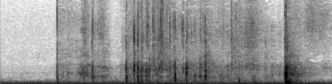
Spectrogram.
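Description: Pages of a picture book being turned: a quick run of paper rustles and crinkles starting about half a second in, over a steady low hum.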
